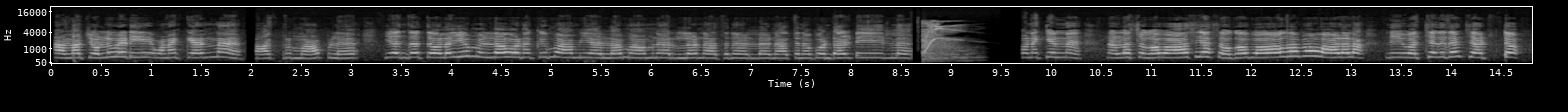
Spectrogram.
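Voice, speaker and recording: Melodramatic cartoon aunt, voiced by a woman, wailing complaints, high-pitched. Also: fairly even intonation, a little slow, phone-quality sound, a little hiss or hum. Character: wailing aunt, dramatic, fed-up daughter-in-law.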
